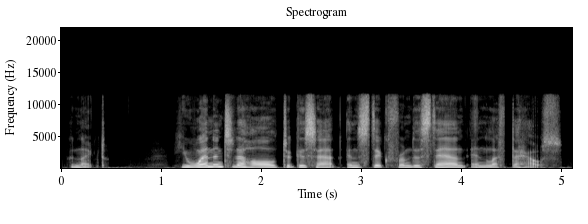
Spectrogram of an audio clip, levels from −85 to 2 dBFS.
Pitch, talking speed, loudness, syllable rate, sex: 190 Hz, 225 wpm, -20 LUFS, 5.2 syllables/s, female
